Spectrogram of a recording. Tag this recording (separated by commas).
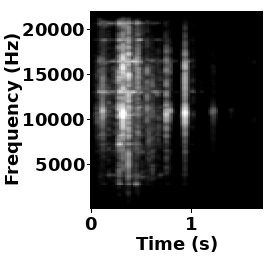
home sounds, Rattle, Keys jangling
